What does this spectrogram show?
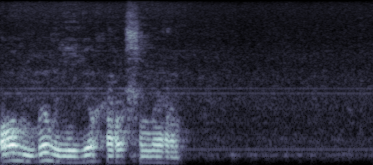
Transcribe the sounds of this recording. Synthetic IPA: onbɨlˠjɪjoxɐɾo̞ʂɨmɛɾɨm

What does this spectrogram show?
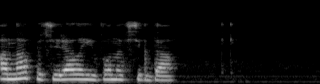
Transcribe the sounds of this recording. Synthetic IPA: ɐnapətʲɪɾʲalˠəjɪvonəfsʲɪɡd̪a

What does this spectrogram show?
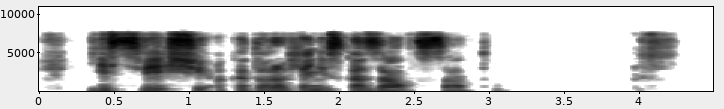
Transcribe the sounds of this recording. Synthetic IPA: jesʲtʲvʲeɕːɪʔɐkɐt̪o̞ɾɨxjanʲɪskɐzɑlˠfsat̪ʊ

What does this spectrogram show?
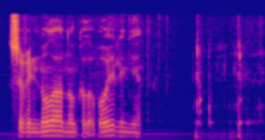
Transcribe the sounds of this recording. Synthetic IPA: ʂəvʲɪlʲnulˠəɐnoɡəlˠɐ̰vojilʲɪnʲet̪

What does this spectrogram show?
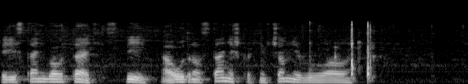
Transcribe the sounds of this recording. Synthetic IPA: pʲɪɾʲɪst̪anʲbalˠt̪atʲspʲiaut̪ɾəmfst̪anʲɪʂkaknʲɪft͡ɕo̞mnʲɪbɨvɑlˠə

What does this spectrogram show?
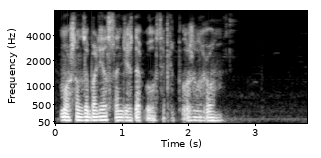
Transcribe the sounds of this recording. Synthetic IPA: moʐt̪onzəbɐlʲelˠsʲlˠɐnʲd̪ʲeʐd̪ɐɡolˠə̰səipɾʲɪt̪̚pəlˠɐ̰ʐɨlˠron

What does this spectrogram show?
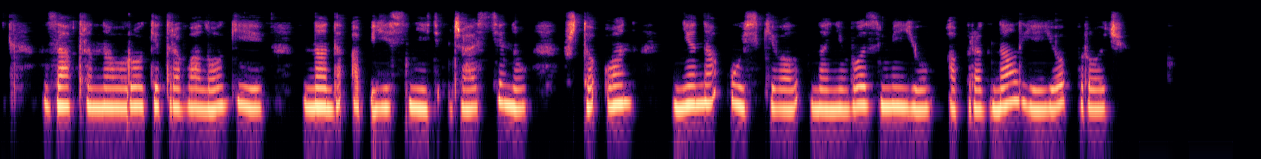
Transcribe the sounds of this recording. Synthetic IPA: zaft̪ɾənɐʊɾo̞kʲɪt̪ɾɐvɐlˠoɡʲɪjinad̪əʔɐbjɪsʲnʲitʲʐ̥asʲtʲɪnuʂt̪oʔon | nʲɛnɐusʲkʲɪvəlˠnɐnʲɪvozmʲɪjuɐpɾɐɡnalˠjɪjopɾot͡ɕ

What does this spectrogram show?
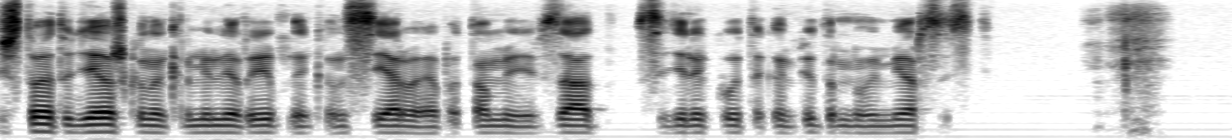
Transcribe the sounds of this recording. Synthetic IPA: ʂt̪oɛt̪ʊdʲe̞vʊʂkʊnəkɐrmʲɪlʲɪɾɨbnɨjəkɐnsʲe̞rvɨɐpɐt̪o̞mɪvzat̪sɐdʲilʲɪkɐkujʊt̪əkɐmʲpʲjut̪ərnʊjʊmʲerzəsʲtʲ

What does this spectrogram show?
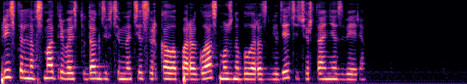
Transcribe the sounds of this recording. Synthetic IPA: pɾʲist̪əlʲnəfsmat̪ɾʲɪvəjəsʲt̪ʊd̪aɡdʲeftʲɪmnɐtʲesvʲɪrkalˠəpaɾəɡlˠasmo̞ʐnəbɨlˠəɾəzɡlʲɪdʲetʲɐt͡ɕɪrt̪anʲɪjəzvʲeɾʲɪ

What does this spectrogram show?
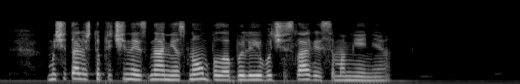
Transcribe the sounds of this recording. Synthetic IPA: mɨɕːɪt̪alʲɪʂt̪o̞pɾʲɪt͡ɕinəɪzɡnanʲɪjəsnobɨlˠəbɨlʲɪjɪvo̞ɕːɪslˠavʲɪjɪsəməmnʲenʲɪjə

